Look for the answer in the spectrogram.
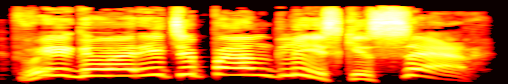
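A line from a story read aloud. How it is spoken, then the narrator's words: Loud yell. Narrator (Russian): на весь ресторан завопил он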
